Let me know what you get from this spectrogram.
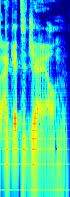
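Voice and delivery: normal talking voice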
